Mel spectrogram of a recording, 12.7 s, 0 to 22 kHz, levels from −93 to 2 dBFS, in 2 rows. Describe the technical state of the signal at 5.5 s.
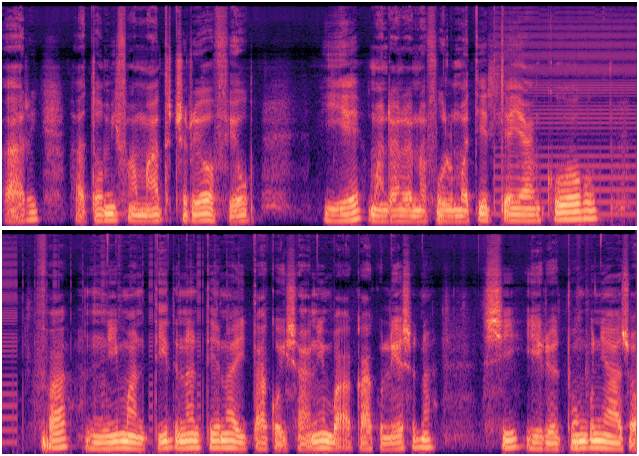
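At 5.5 s there's GSM phone buzz, running 4.93 to 6.51 s: a nearby phone's radio bursts get rectified into a steady, raspy 217 Hz buzz about 18 dB under the speech.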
